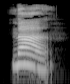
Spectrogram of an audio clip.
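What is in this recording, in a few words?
"nan", fourth tone, pinyin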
